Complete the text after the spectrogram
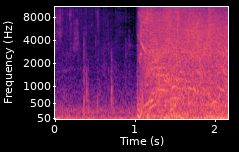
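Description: A magical power crackles and whooshes loudly.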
